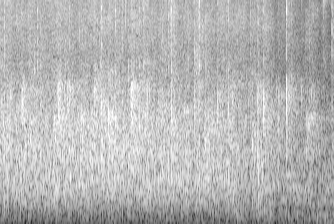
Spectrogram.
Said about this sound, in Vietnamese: Thế vậy hãy dâng cho một tràng vỗ tay cho những người nhớ đúng cả bốn nội dung.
